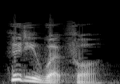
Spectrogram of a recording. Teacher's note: use a falling tone it sounds friendlier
